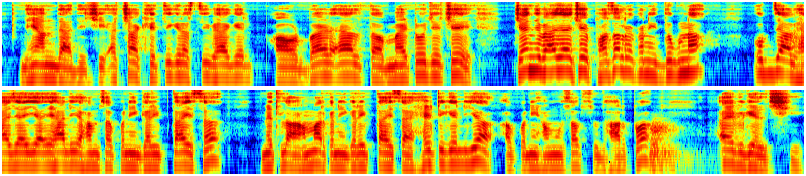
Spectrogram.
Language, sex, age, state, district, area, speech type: Maithili, male, 30-45, Bihar, Darbhanga, urban, spontaneous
